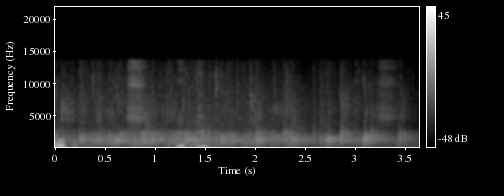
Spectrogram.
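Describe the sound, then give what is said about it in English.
An audience breaks into steady applause for a couple married in 1959, coming up on 60 years of marriage, a dense wash of many hands clapping at an even level for a few seconds, with faint voices mixed in underneath. “We should clap for that.”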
